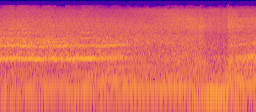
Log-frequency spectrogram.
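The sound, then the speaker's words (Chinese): Car engine revving hard as it speeds away, a loud sustained roar with a whining tone and tire squeal that dips slightly near the end. “载着小蛋蛋。一脚油门呼啸而去。”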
